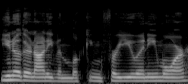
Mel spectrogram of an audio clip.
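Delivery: put-on cruel, taunting tone. Retelling how a man openly taunts a woman: imitating someone taunting. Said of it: "he openly taunts her".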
